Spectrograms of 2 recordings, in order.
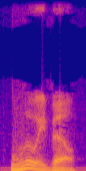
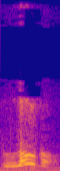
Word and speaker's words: Louisville: How do you pronounce the name for the largest city in the state of Kentucky? Louisville. Louisville. Absolutely though, right? But every person you meet from there will swear that you were wrong and it's pronounced Loville.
